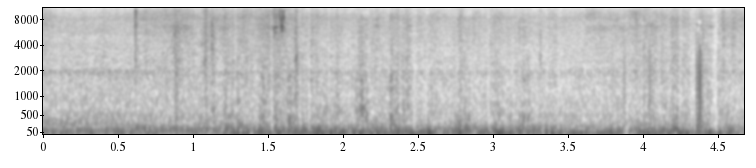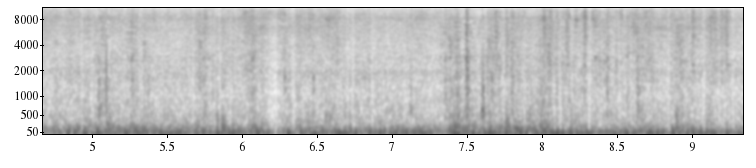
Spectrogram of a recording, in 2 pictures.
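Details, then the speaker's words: Suspension clacking and rattling from under the car over rough, uneven roads, heard from all directions; irregular clacks over heavy road rumble. Source in running gear (arms, ball joints, links) suspected, not confirmed. "elle fait plutôt des claquements quand on est sur des routes avec des reliefs vous savez les routes qui sont pas en très bon état alors là on a un bruit qui fait ça s'entend dans tous les sens"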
